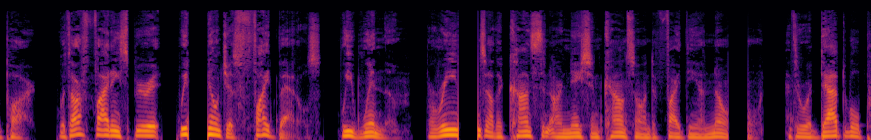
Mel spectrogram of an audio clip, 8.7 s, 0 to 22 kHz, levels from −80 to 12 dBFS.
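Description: Speech with a gap between chunks: 200 ms silences at 1.89, 4.59 and 7.29 s, recurring every 2.7 s, consistent with 2.5 s chunks joined with padding or late starts.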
